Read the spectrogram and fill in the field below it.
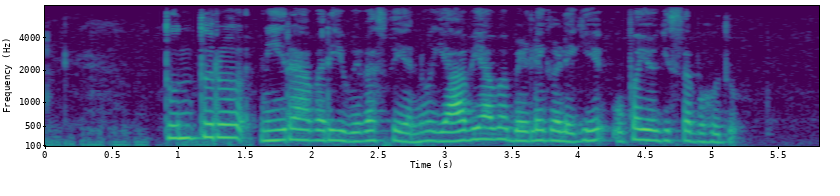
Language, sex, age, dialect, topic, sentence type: Kannada, female, 18-24, Coastal/Dakshin, agriculture, question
